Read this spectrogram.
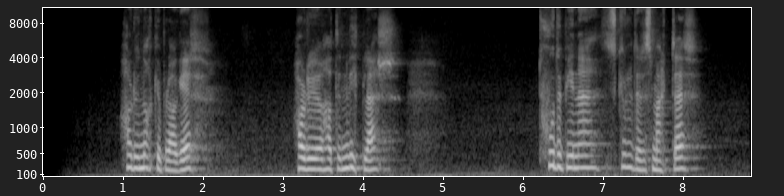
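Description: A young woman speaks calmly and clearly into a nearby microphone, in short phrases with pauses.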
